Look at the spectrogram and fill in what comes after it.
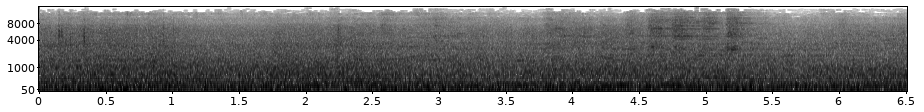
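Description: Train of empty autorack freight cars rolling past close by: a loud, steady rumble and clatter of steel wheels on the rails.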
